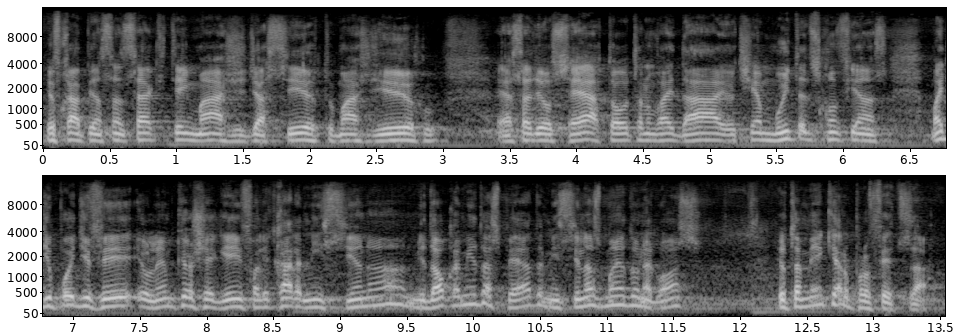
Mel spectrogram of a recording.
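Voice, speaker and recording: A man's voice: fairly high pitch, quick pace, creaky, a little hiss or hum. A man with a Brazilian Portuguese accent preaching, telling a personal story and acting out both sides of a conversation. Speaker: pastor. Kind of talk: sermon storytelling.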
